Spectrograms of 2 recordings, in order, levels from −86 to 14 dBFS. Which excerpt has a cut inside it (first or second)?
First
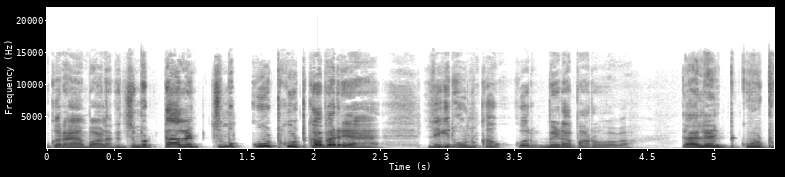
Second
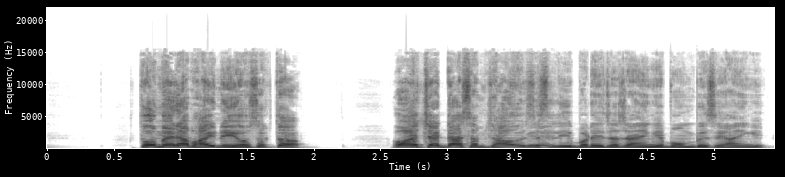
second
